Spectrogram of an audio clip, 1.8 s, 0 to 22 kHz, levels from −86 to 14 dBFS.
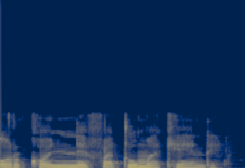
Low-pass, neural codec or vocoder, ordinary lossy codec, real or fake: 7.2 kHz; none; none; real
